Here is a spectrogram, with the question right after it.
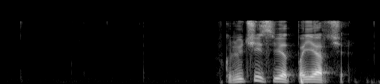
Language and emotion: Russian, positive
